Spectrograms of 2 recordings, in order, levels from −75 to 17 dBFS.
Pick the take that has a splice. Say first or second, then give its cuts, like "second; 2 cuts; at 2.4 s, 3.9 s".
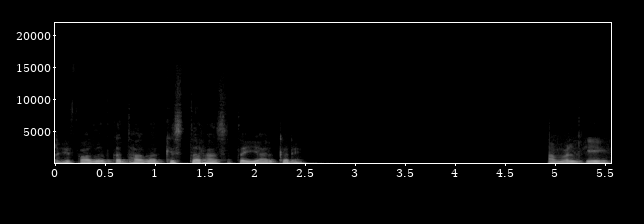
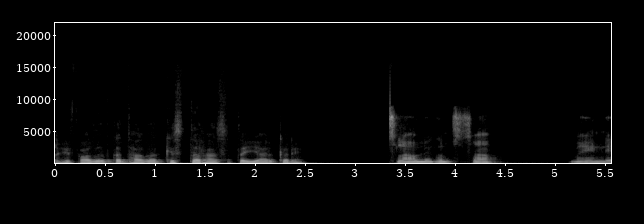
second; 1 cut; at 3.4 s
